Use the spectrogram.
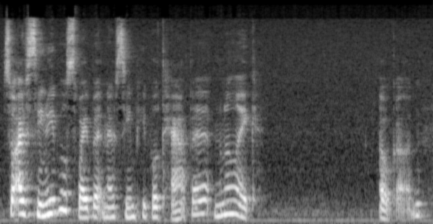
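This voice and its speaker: Chatty young woman, slightly hoarse. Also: mid-range voice, moderate pace, warm tone, low-quality recording. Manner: chatty, self-deprecating, lots of "like". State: slightly hoarse from being sick. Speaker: beauty vlogger. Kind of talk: casual makeup first-impressions chat. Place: bedroom, indoors.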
